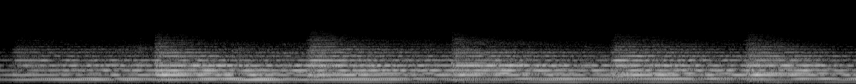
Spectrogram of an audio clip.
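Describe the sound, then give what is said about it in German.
A large church bell, the largest bell in southern Germany, hanging in the north tower in Munich, tolls steadily. Each loud strike comes about a second and a half apart, its deep humming resonance sustaining continuously between strokes. No voices are heard. “Da hat man einfach gemerkt, dass die Münchner Bürgerschaft eben die größte Glocke haben wollte, die es hier in Süddeutschland gibt.”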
